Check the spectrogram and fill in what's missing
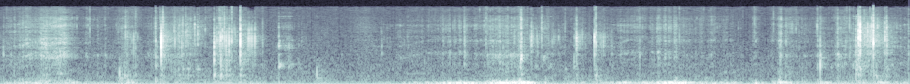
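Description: A utility-knife blade shaves long curls off a solid green dry bar soap with a blue coated edge, held in the hand. Quiet, dry scraping and crisp crackling are punctuated by sharp, bright snaps, with a soft low rumble swelling in the middle.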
